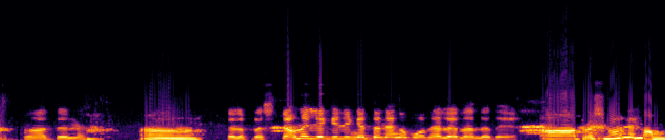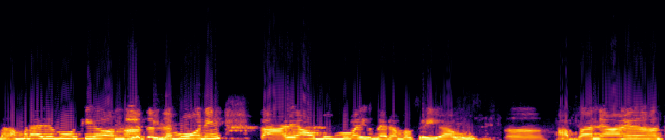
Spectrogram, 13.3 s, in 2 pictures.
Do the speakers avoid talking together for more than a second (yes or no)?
yes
